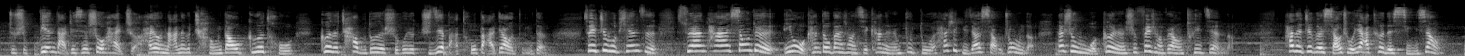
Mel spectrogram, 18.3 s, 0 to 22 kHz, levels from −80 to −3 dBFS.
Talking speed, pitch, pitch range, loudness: 300 characters per minute, 280 Hz, 245-340 Hz, -21 LUFS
